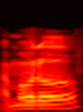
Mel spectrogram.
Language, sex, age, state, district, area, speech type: Odia, male, 60+, Odisha, Kendrapara, urban, spontaneous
